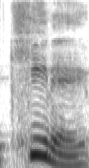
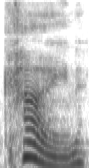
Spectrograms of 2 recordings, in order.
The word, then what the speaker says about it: kine: That's the term vampires use to describe their species to each other, and believe that without it, the kine, or kine, depending on your pronunciation, it's the term for humans, would rise up and pull a mass blade event, basically, on all the undead.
